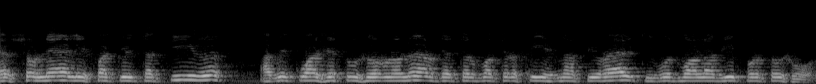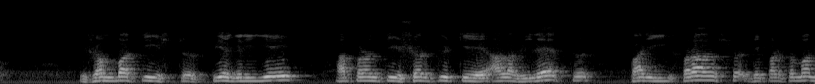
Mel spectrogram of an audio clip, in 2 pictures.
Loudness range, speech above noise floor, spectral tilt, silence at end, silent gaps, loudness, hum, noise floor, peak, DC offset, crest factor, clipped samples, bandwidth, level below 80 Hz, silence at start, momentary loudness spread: 3 LU; 28 dB; -9.5 dB/octave; 0 s; none; -29 LUFS; none; -57 dBFS; -14 dBFS; under 0.1%; 14 dB; under 0.1%; 7.8 kHz; -66 dBFS; 0 s; 10 LU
